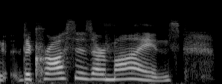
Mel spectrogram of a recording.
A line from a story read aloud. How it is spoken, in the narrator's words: Van Damme is yelling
